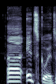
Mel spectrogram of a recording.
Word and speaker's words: Itzkowitz: Itzkowitz.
